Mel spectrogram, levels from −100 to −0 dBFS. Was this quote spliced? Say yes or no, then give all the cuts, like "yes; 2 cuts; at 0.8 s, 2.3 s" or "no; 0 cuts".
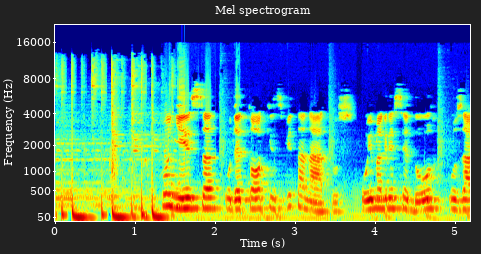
yes; 1 cut; at 1.3 s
